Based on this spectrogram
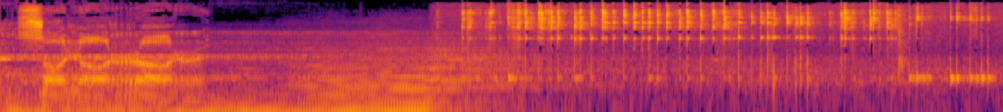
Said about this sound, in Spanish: El sonido era el de un dedo golpeando el vidrio. Otra vez.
